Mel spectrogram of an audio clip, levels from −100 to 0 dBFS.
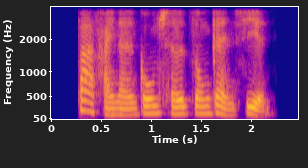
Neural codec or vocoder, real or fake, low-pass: codec, 16 kHz, 4.8 kbps, FACodec; fake; 3.6 kHz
